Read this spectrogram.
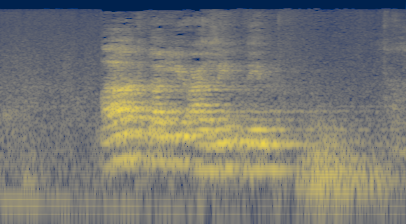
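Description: An elderly man speaks into a microphone in a slow, chanting voice.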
